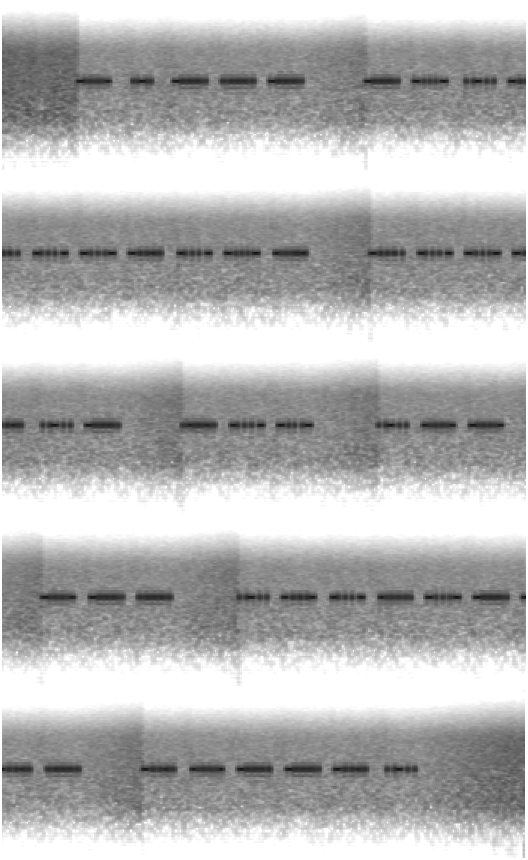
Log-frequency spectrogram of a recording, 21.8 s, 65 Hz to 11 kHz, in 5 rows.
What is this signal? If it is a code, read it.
Hellschreiber (Feld-Hell, 122.5 baud), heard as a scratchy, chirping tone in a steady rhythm, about 980 Hz, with radio static. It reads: DIESE ENTFUHRUNG FUHRTE ZUM TOD DES TAUCHERS ROBERT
